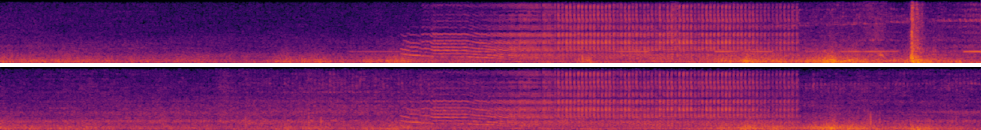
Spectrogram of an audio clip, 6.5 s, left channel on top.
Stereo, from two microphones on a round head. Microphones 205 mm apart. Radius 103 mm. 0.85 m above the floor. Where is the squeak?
10° right (ahead or behind).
